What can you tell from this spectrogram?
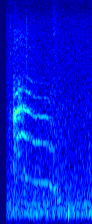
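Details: Domestic cat indoors, described as crying like a little baby: a single drawn-out meow with a strong start that slowly falls and fades, in a quiet small room.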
